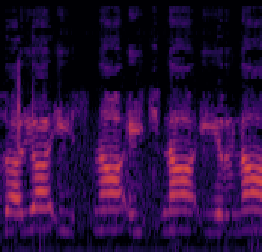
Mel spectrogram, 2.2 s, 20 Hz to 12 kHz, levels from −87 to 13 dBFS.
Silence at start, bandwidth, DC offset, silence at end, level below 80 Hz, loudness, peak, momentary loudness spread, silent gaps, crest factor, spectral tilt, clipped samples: 0 s; 11.5 kHz; under 0.1%; 0 s; -80 dBFS; -35 LUFS; -18 dBFS; 8 LU; none; 18 dB; 0 dB/octave; under 0.1%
